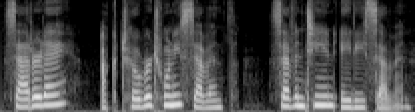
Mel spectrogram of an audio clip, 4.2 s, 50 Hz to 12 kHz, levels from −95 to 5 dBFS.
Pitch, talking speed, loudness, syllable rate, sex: 240 Hz, 100 wpm, -16 LUFS, 4.9 syllables/s, female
